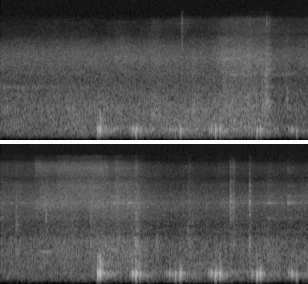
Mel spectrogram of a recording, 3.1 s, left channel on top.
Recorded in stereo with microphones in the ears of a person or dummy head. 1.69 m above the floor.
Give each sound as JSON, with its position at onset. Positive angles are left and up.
{"t": 1.0, "sound": "tapping", "side_deg": -55, "distance_m": 0.7}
